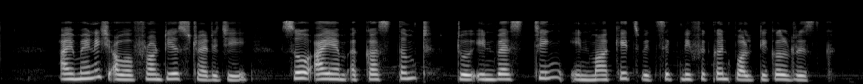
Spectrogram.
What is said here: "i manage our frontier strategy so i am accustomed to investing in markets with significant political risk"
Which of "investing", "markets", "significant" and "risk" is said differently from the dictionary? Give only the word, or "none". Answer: none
